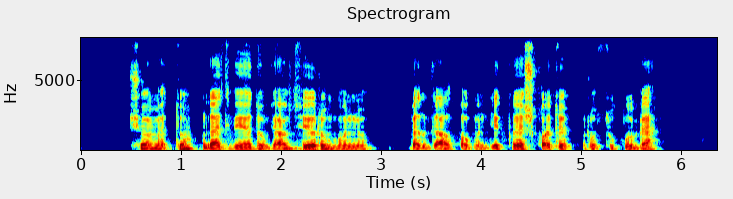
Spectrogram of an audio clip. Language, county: Lithuanian, Kaunas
